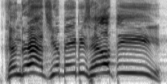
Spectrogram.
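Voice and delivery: high, loud, stretched-out announcement; hammed-up celebratory bellow; shouted congratulations. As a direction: yell it like a prank nurse. Prank nurse announces to parents.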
